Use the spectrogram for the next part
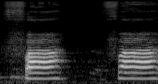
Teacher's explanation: Nah, makhrijul huruf fa itu ada pada syafatain, ada pada bibir. Jadi makhrajnya keluar antara ketika bibir bawah bertemu dengan ujung gigi seri atas.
